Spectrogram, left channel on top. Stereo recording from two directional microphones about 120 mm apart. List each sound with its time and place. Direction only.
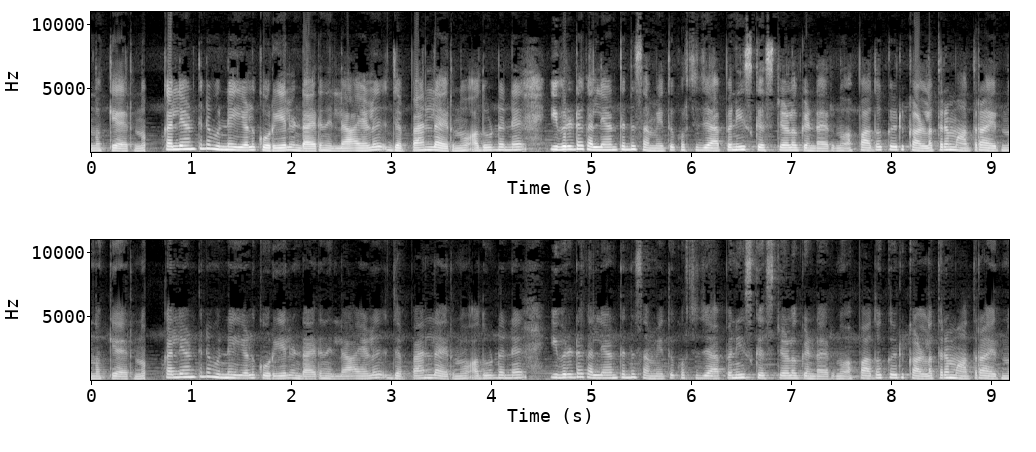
0.7 s a woman's voice: 35° left (ahead or behind); by 9.0 s 20° left (ahead or behind)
